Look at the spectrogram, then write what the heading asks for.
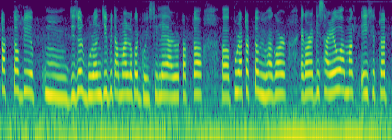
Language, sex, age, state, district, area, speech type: Assamese, female, 30-45, Assam, Kamrup Metropolitan, urban, spontaneous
